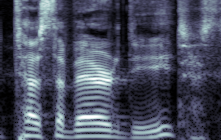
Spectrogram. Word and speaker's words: Testaverde: Testaverde.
